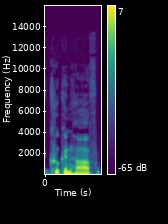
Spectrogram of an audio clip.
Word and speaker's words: Keukenhof: Keukenhof. – Keukenhof. – No, Keuken. The Keuken is a kitchen. – Kitchen, okay. – So it's like a kitchen's garden.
